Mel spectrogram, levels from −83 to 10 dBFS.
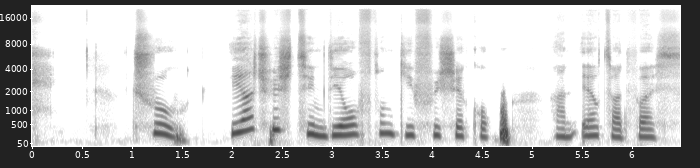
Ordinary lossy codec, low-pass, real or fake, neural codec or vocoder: none; none; fake; autoencoder, 48 kHz, 32 numbers a frame, DAC-VAE, trained on Japanese speech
